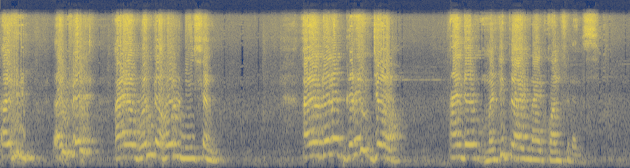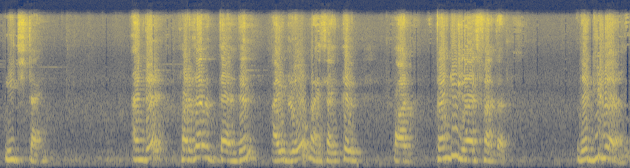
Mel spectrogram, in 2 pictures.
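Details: Adult man with severe cerebral palsy from birth, involuntary tremors in all parts of his body, unable to walk or talk until age eight; dysarthria in cerebral palsy.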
